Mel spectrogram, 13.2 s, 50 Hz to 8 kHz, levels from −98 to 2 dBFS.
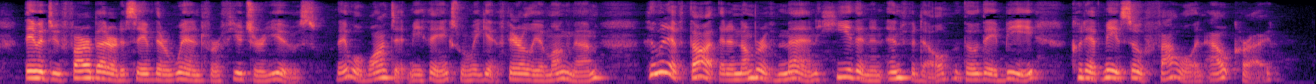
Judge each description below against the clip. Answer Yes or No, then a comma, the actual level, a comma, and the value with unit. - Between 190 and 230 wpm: Yes, fast, 205 wpm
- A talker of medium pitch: Yes, medium, 165 Hz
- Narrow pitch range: No, average, 5.0 semitones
